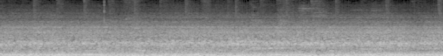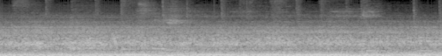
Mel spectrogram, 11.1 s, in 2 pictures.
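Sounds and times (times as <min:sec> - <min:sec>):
background music: 0:00.0 - 0:11.0
electric train rumble and hum: 0:00.0 - 0:11.0.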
